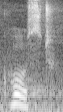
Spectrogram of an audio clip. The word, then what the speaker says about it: ghost: silent letter next one ghost ghost ghost so in this word h is silent letter next num num num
